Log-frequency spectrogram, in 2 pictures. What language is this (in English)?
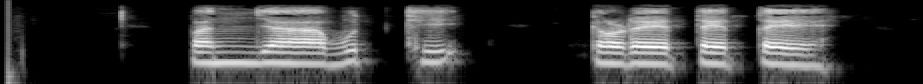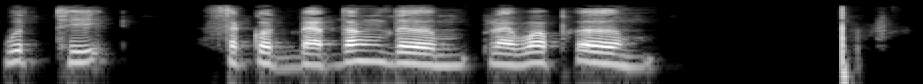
Thai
